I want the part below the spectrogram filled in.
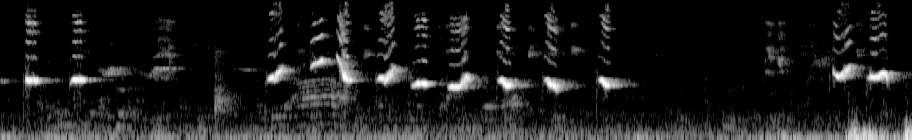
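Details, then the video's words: Green leafbird singing a string of clear whistled notes that dip and flatten, roughly two per second, ending with a brief low thump of handling noise. "Burung cucak ijo lain pasti ikut bunyi"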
